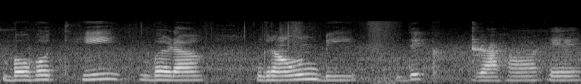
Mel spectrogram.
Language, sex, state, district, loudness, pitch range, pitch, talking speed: Hindi, female, Madhya Pradesh, Dhar, -16 LUFS, 195-220 Hz, 200 Hz, 80 wpm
